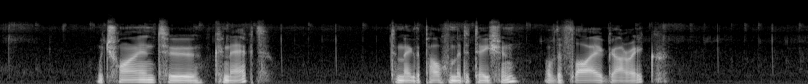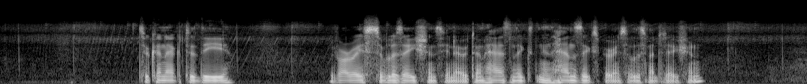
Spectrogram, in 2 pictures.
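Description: A man speaks calmly and slowly into a close microphone.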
